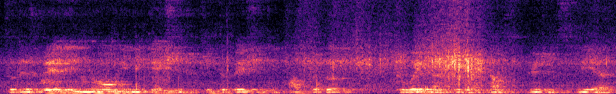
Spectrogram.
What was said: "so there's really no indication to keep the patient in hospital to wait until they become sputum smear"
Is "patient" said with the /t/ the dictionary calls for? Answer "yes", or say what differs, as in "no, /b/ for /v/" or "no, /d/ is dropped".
yes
